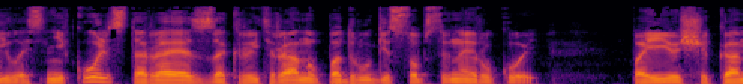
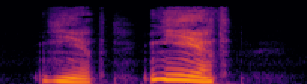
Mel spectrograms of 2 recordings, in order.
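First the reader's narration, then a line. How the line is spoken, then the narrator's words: Girl pleading, nearly sobbing. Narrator (Russian): чуть ли не рыдая, взмолилась девушка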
